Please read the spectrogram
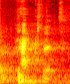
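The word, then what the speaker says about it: Hakluyt: servant, who currently works for, I can never pronounce it, say it. Caught me at a bad moment. Sorry. Hacklet.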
